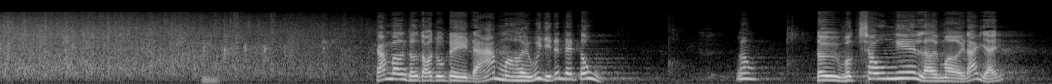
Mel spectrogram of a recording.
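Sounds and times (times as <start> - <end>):
audience applause: 0.0 - 3.8
low voice murmur: 2.0 - 2.4
speech: 2.0 - 2.4, 3.8 - 6.2, 7.4 - 7.6, 8.2 - 10.2.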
